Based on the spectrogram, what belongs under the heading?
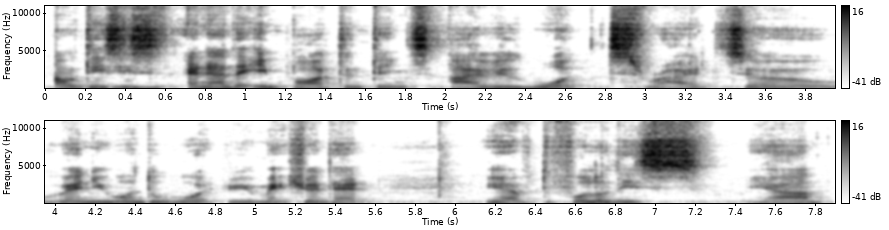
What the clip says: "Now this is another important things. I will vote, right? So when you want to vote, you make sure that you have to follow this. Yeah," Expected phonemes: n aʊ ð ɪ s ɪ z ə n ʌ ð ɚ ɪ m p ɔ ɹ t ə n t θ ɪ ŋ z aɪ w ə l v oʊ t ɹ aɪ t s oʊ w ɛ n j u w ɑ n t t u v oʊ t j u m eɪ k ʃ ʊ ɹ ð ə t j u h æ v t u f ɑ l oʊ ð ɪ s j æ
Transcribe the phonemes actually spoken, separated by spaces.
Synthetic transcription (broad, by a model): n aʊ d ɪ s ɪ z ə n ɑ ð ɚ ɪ m p ɔ t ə n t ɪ ŋ s aɪ w ə l w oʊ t ɹ aɪ t s oʊ w ɛ n j u w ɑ n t t u w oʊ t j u m eɪ k ʃ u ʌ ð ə t j u h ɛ f t u f ɑ l oʊ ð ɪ s j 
